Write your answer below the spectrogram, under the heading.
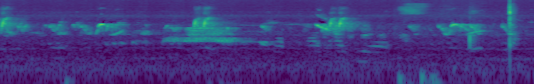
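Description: Several forest birds chirping and calling in quick succession, the short chirps overlapping, with a sharp click near the end.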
